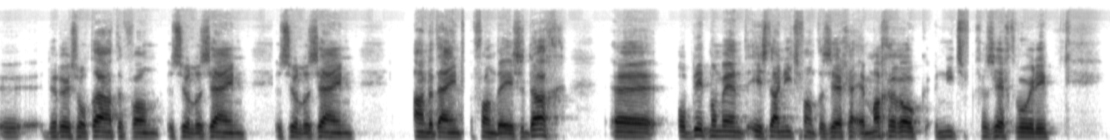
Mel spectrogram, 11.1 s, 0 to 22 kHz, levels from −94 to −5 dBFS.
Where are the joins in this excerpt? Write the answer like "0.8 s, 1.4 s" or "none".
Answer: 2.7 s, 4.6 s, 9.7 s

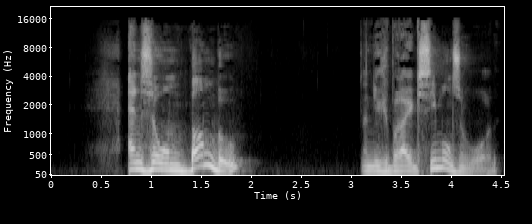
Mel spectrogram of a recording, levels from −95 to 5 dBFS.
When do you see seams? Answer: none

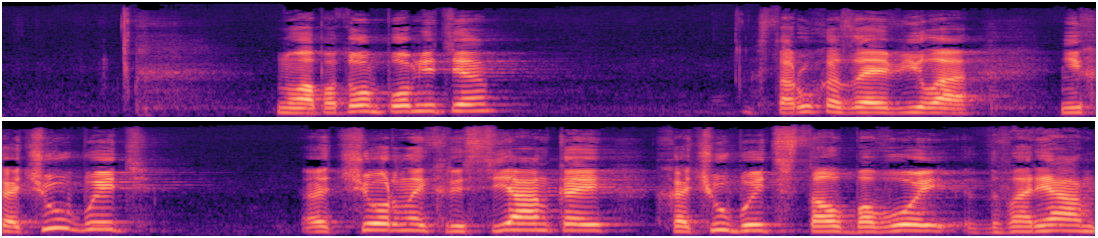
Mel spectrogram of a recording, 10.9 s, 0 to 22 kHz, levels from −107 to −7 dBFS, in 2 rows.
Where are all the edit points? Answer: none

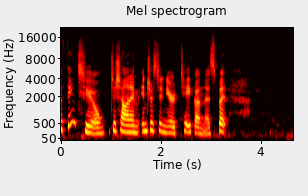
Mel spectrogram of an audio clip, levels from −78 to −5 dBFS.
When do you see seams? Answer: none

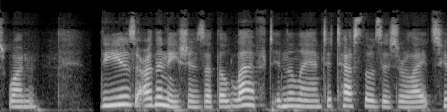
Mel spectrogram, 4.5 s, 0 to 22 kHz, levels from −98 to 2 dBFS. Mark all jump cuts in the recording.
2.3 s

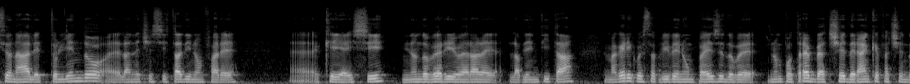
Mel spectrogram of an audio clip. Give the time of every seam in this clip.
4.0 s, 5.2 s, 6.0 s, 6.6 s

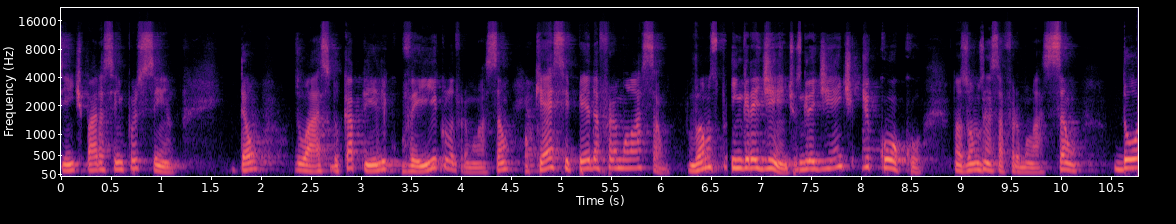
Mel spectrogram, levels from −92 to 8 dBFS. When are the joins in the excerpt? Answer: 2.3 s, 2.8 s, 3.4 s, 3.9 s, 4.6 s, 6.6 s, 7.4 s, 8.0 s, 9.2 s

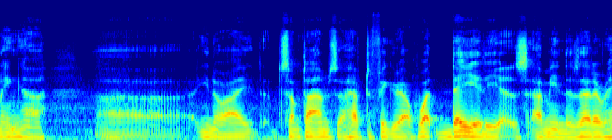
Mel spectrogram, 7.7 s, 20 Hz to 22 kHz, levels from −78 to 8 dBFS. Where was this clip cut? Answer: none

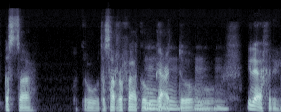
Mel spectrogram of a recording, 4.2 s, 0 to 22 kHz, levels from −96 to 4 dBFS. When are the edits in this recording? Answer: 2.1 s

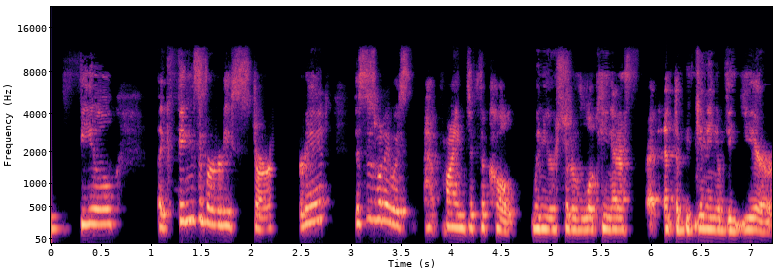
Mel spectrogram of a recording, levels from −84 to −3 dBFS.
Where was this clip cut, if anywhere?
none

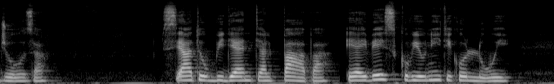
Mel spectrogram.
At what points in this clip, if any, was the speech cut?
1.5 s, 3.4 s

